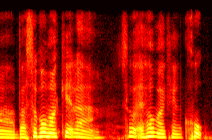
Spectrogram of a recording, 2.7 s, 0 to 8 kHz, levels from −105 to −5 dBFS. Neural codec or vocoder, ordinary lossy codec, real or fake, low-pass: codec, 16 kHz, 16 kbps, FreqCodec, smaller model; none; fake; 7.2 kHz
